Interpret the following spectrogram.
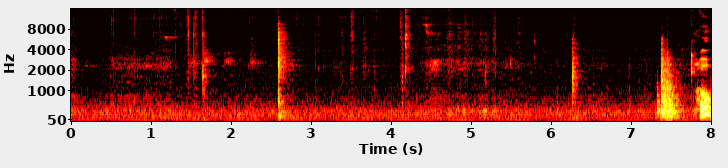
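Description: A few faint, sparse clicks, the sharpest about two and a half seconds in, from a kitchen knife cutting a chicken-crust pizza and touching the metal pizza pan beneath it. A man starts speaking near the end.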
